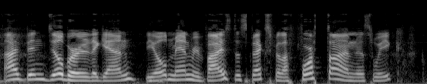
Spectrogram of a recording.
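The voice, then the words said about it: Comic strip character voice. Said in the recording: “my Dilbert impersonation”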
